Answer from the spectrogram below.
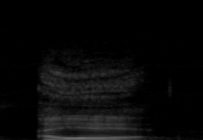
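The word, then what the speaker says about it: Er: Judah has three boys, and he marries his first son called, it's spelled E-R, but it's pronounced Aer.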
